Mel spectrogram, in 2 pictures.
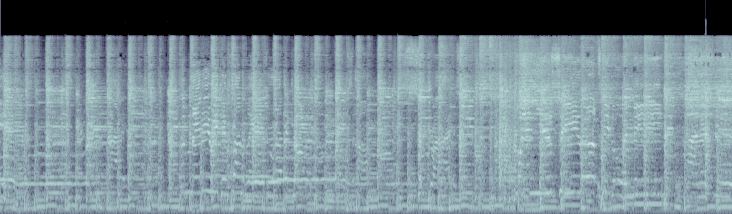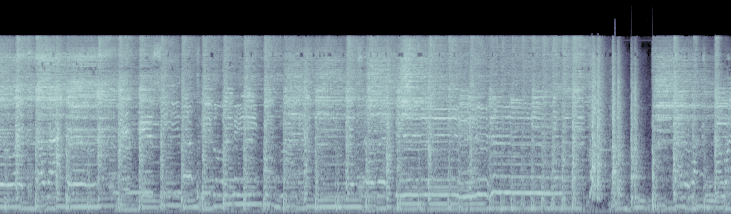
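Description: Live garage beat band playing, driven by a drum kit with electric guitars and bass; the band drops out briefly for a beat near the end.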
